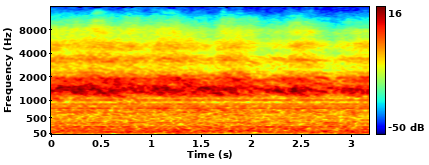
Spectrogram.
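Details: Many crows calling together at cold twilight in Westport, Kansas City, their harsh caws merging into one continuous, even roar with no clear gaps between individual calls.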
